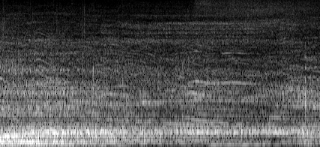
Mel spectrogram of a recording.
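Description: An inserted sound clip introducing a podcast segment: a dense, noisy rumble with a steady low hum, loudest at the start and slowly fading.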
